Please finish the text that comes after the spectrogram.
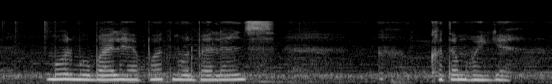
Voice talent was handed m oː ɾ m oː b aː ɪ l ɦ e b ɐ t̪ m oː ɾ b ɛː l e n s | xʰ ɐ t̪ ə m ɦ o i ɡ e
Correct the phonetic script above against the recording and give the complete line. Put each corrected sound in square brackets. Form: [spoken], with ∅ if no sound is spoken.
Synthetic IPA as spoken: m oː ɾ m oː b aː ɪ l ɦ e b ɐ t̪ m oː ɾ b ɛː l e n s | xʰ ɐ t̪ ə m ɦ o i ɡ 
